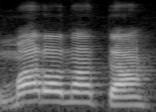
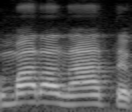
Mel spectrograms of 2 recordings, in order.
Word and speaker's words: Maranatá: E agora eu clamo, Maranatá, como dizemos nós católicos, ou Maranata, como dizem nossos irmãos separados, evangélicos ou protestantes. Não importa, a pronúncia, o significado é o mesmo.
